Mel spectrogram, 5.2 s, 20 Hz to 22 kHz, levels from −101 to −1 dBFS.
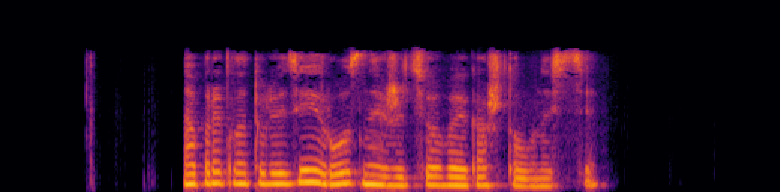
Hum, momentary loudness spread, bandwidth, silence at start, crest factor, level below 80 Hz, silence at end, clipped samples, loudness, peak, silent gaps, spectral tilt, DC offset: none; 7 LU; 8 kHz; 1.25 s; 16 dB; -62 dBFS; 1.2 s; under 0.1%; -24 LUFS; -10 dBFS; none; -5 dB/octave; under 0.1%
